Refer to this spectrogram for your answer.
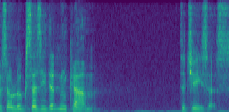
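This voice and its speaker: A man speaks in a raised, projected voice with a bright, sharp tone. He goes at a fairly slow pace against a quiet background. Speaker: preacher. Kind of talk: sermon. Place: church.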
